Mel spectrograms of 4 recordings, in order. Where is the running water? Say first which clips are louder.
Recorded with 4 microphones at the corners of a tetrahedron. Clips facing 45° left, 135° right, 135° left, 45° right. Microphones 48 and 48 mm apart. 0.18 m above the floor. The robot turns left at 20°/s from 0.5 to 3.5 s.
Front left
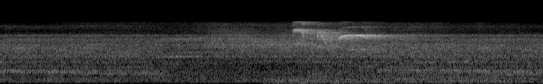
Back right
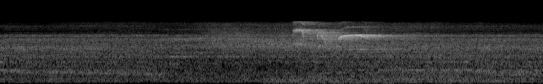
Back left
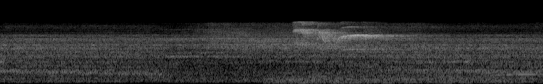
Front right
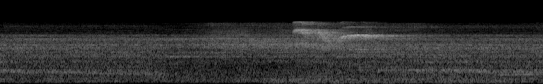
Front left 1 dB, even; 40° left, 1.3 m; by 5.4 s 20° right, 1.3 m.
